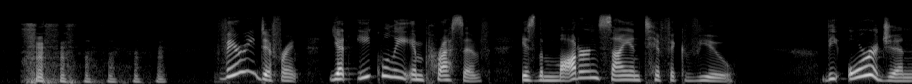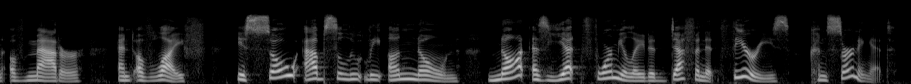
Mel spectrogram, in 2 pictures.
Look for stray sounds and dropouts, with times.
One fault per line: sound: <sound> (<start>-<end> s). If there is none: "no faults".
sound: laugh (0.2-1.7 s)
